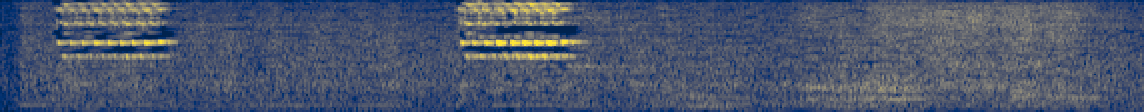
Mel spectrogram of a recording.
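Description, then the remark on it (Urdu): A mobile phone ringtone chimes in two short melodic bursts a few seconds apart, fairly loud over a steady murmur of room noise, with no talking. “Music والی tone کیوں رکھی ہے آپ نے؟”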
